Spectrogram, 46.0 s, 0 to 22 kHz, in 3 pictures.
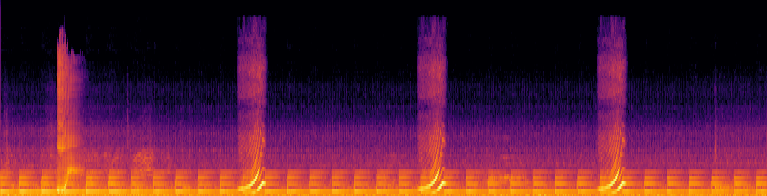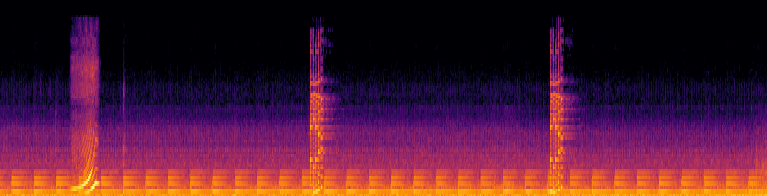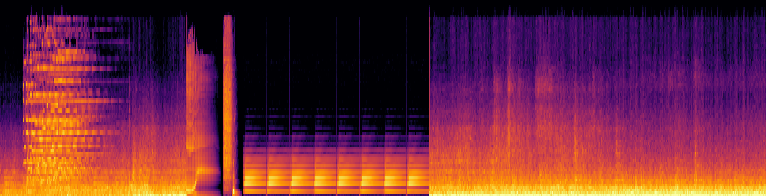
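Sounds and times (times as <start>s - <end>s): level crossing alarm ringing: 4.6s - 5.6s, 8.2s - 9.3s, 11.9s - 12.8s, 31.2s - 33.2s
rising whistle-like swoop: 4.8s - 5.4s, 8.4s - 9.0s, 12.0s - 12.6s, 16.8s - 17.4s.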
